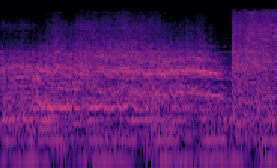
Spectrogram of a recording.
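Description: Car tyres screeching in a skid as a dramatised accident sound effect, for about a second and a half, cutting off abruptly near the end, over low background music.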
